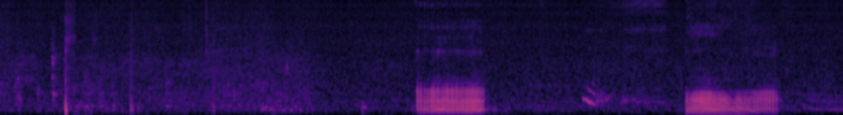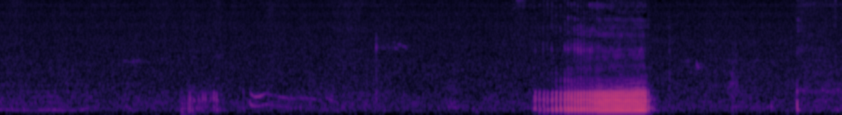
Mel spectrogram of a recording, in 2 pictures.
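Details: A French Bulldog snores with his eyes open, in loud, rattling bursts separated by quiet breathing pauses.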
